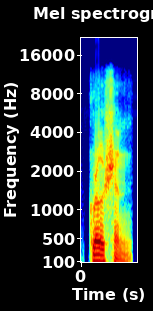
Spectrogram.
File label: "groschen", American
